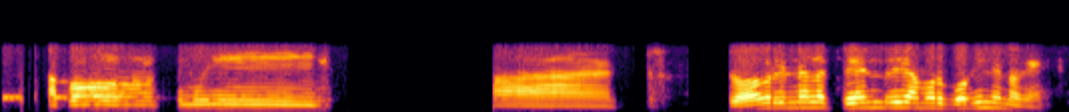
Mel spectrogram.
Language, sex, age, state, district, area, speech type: Odia, female, 45-60, Odisha, Nuapada, urban, conversation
